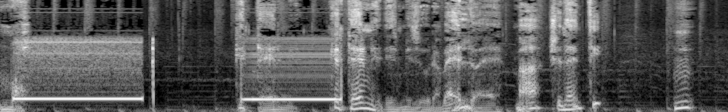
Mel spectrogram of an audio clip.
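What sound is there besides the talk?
telephone keypad dialing tones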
